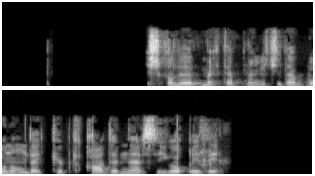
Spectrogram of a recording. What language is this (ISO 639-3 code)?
uig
